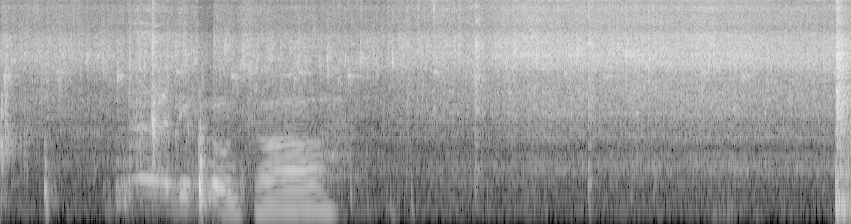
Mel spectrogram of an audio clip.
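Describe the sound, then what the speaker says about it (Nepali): Spices frying and sizzling on an organic clay stove, a steady hiss throughout with a stir and a few clatters, while a voice speaks briefly near the start. "मेरो चाहिँ मरमसला पनि पस्दैछ"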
